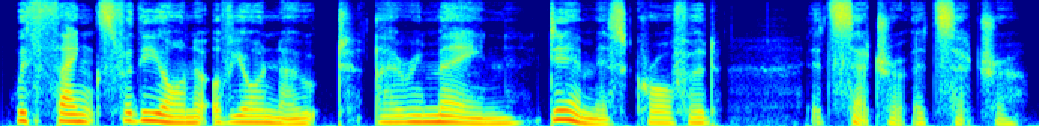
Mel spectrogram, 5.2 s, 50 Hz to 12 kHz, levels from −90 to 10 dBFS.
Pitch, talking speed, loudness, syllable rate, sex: 160 Hz, 175 wpm, -20 LUFS, 4.1 syllables/s, female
